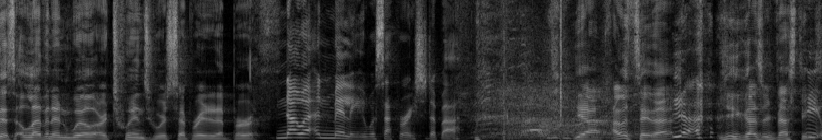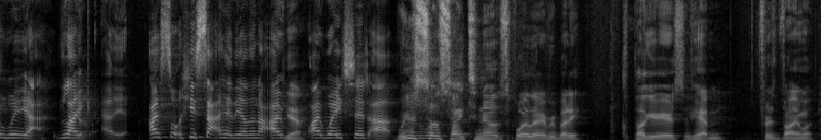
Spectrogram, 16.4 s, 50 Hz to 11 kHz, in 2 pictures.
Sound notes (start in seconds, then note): 4.7 laughter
